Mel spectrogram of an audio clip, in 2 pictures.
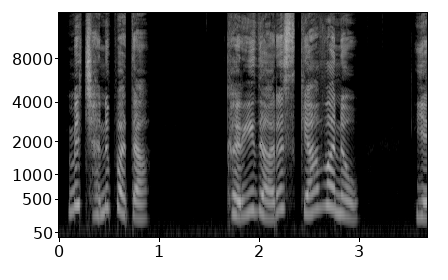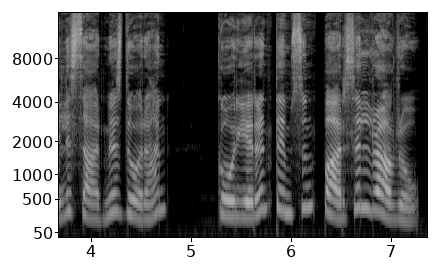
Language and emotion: Kashmiri, fearful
